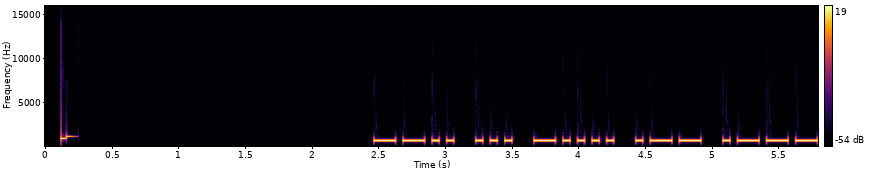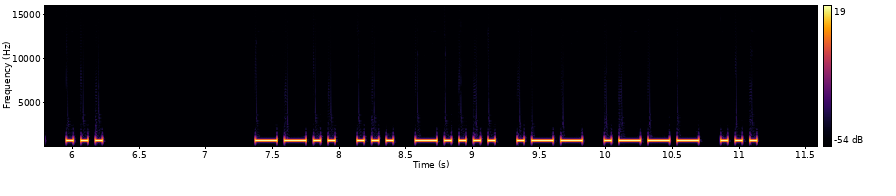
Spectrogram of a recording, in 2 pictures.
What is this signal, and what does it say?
Morse code, heard as a keyed tone, about 22 wpm, 700 Hz. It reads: ZS6WJS ZS6WJS
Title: DXCC-100 Call Signs - 6 Characters - Repeated 3x - 22wpm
